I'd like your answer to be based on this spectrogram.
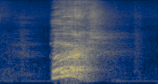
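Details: A single loud, explosive sneeze from a tickly nose, with a sharp onset fading over about half a second in a quiet room; labelled "(M)".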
